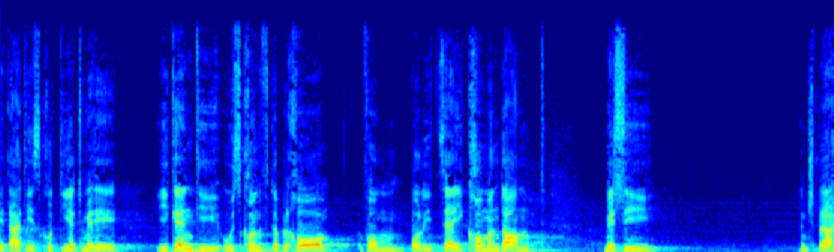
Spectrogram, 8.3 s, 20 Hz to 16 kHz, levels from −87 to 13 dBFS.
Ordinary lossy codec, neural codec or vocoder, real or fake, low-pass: none; none; real; 14.4 kHz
